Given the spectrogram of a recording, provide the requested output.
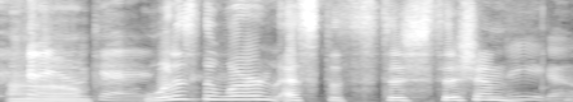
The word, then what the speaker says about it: esthetician: Esthetician? There you go. How do you say it? Mm-hmm. Esthetician.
